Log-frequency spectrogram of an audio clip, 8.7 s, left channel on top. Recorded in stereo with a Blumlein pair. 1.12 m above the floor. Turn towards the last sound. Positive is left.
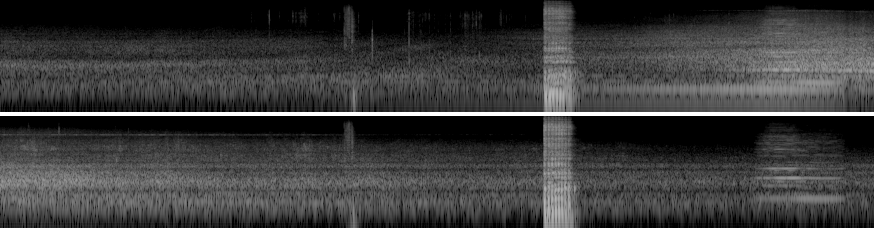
turn(degrees=25)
